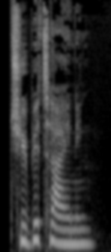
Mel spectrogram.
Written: typetegning

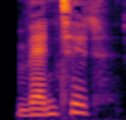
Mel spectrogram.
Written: vandtæt

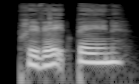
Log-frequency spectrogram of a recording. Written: privatbane

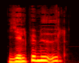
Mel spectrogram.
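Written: HJÆLPEMIDLET

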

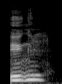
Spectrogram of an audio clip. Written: yngel

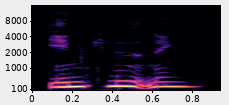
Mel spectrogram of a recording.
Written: indgnidning

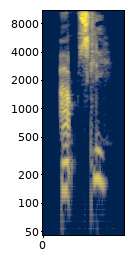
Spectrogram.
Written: amtslig

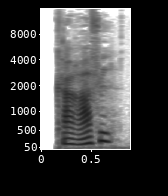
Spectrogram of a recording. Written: karaffel

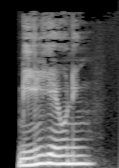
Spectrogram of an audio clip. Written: meljævning

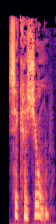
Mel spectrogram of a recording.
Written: sekretion

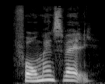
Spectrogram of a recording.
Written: formandsvalg

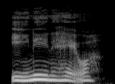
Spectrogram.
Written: eneindehaver

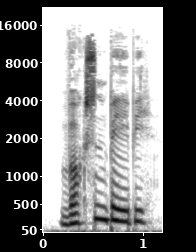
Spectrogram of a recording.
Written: voksenbaby

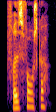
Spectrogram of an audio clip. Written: fredsforsker

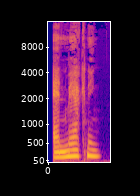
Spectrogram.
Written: anmærkning

